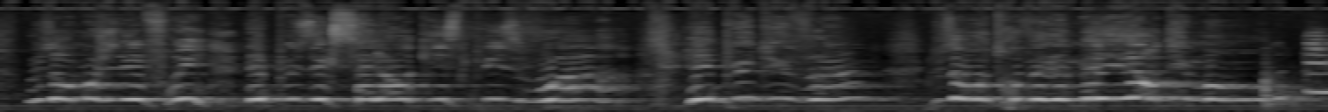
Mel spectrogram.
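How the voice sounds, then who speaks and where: A put-on character voice, extremely high and monotone with flat intonation, comes through with a slight echo. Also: moderate pace. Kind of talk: classical French stage comedy. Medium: stage play. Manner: animated, theatrical.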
